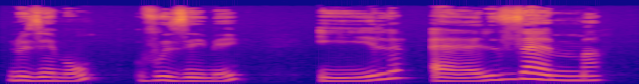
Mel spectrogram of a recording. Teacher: all of the final S's have liaison between the S and the first vowel, okay? That means the S sounds like Z, like zebra.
